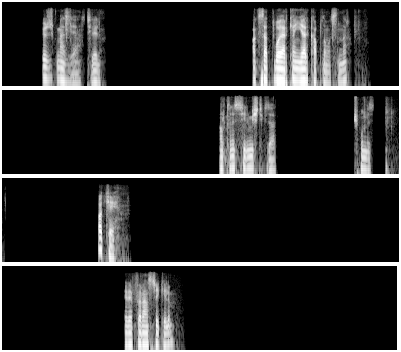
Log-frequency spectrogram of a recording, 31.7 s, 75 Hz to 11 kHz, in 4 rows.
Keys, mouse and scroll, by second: 0.6 click, 1.2 /, 1.5 Tab, 1.8 middle click, 2.2 3, 3.0 click, 3.4-4.9 middle drag, 4.9 shift+click, 5.3 x, 6.5 /, 6.9 Tab, 7.1 scroll down 6, 7.3 middle click, 7.6 scroll up 5, 8.0-8.5 scroll down 6, 8.6 click, 9.0 scroll up 3, 9.5 click, 10.0 shift+click, 10.7 /, 11.4 Tab, 11.8 middle click, 12.4 click, 14.2 x, 15.5 /, 15.8 Tab, 16.6 click, 17.0-17.5 scroll down 3, 17.5-20.5 shift+middle drag.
